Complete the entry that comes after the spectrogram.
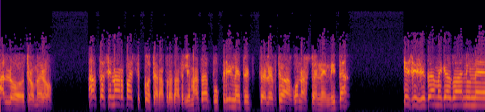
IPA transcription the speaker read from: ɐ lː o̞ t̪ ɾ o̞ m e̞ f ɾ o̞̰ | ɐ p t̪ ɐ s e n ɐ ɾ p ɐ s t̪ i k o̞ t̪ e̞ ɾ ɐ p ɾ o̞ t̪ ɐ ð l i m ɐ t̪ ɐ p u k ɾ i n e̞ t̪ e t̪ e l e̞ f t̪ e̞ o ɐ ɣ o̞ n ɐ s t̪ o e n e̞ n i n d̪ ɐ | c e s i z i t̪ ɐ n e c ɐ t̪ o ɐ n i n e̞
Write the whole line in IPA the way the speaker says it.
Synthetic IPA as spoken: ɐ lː o̞ t̪ ɾ o̞ m e̞ ɾ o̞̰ | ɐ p t̪ ɐ s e n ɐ ɾ p ɐ s t̪ i k o̞ t̪ e̞ ɾ ɐ p ɾ o̞ t̪ ɐ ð l i m ɐ t̪ ɐ p u k ɾ i n e̞ t̪ e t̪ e l e̞ f t̪ e̞ o ɐ ɣ o̞ n ɐ s t̪ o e n e̞ n i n d̪ ɐ | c e s i z i t̪ ɐ m e c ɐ t̪ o ɐ n i n e̞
